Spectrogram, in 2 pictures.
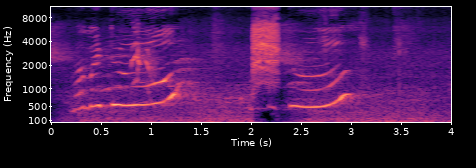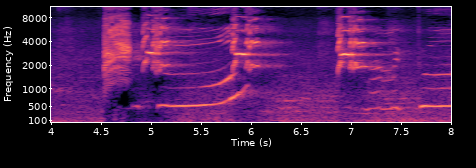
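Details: Pet parrot copying the voice of a small child: a run of clear, rising, voice-like tones with harmonics, broken by short harsh squawks near two and five seconds, then more rising tones.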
